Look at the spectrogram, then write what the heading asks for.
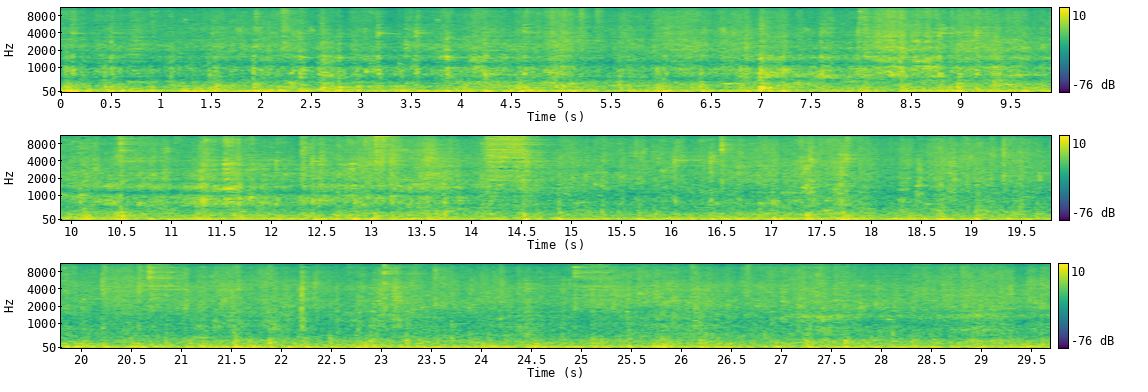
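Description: Freight train of open-top cars rolling past: a steady rumble of steel wheels on rail, with irregular clatter and knocks as the wheels cross rail joints.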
